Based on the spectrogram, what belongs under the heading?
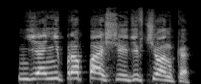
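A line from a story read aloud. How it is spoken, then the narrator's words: Shouted through a net. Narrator (Russian): выкрикнула Рен сквозь ячейки сети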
